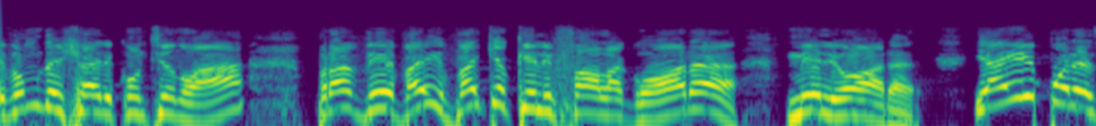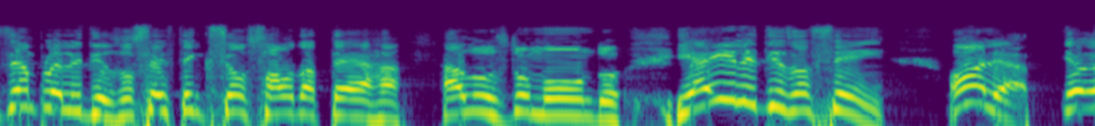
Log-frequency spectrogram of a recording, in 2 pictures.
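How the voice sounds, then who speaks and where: A man's voice: high-pitched, no echo, highs cut off. A man from Brazil, a pastor giving a humorous, conversational sermon and acting out his own inner dialogue.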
